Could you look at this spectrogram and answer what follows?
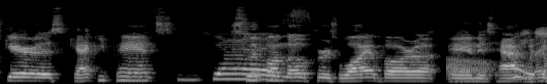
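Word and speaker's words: Guayabera: You just said Guayabara.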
